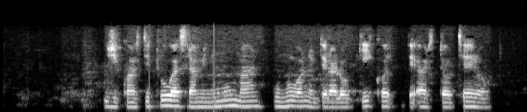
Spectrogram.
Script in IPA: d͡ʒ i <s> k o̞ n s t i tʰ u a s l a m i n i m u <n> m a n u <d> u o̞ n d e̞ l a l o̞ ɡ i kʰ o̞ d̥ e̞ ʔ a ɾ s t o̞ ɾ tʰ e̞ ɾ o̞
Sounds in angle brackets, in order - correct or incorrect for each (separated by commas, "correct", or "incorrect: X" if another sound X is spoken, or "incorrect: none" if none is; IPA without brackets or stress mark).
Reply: incorrect: none, incorrect: none, incorrect: n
